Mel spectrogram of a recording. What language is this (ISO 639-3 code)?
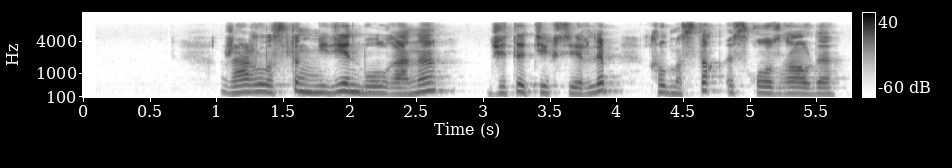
kaz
